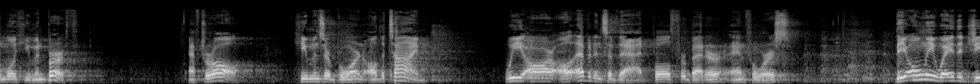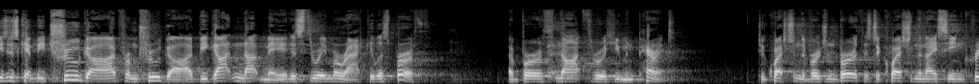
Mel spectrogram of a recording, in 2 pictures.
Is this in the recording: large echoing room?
yes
